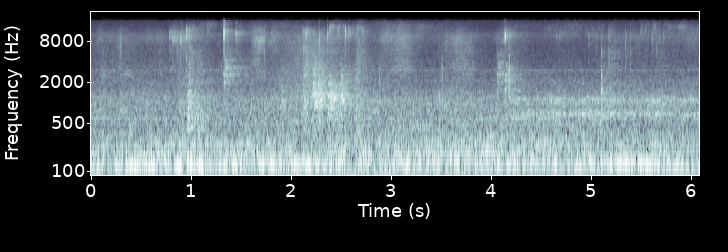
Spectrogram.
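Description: A kitten crunches dry food from a bowl, with sharp little clicks.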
